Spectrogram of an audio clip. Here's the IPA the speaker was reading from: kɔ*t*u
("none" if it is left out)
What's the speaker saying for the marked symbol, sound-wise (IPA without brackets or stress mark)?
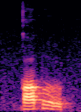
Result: p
